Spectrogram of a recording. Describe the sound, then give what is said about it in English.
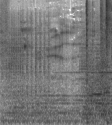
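Mechanical ratcheting and creaking as a hatch mechanism is worked open, a dense continuous grinding of gears and catches that grows a little louder and brighter near the end, with no voices. “just open the hatch”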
